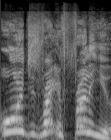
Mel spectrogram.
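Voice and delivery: high, shrill, exasperated screaming. Retelling a game session, the speaker re-enacts yelling at his gaming partner: retelling his own screaming. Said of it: "I'm screaming at".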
